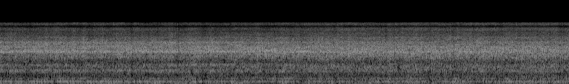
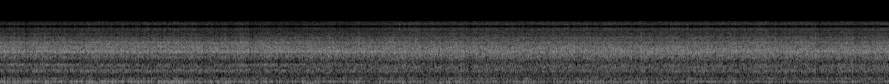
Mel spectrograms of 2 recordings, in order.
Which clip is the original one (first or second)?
second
